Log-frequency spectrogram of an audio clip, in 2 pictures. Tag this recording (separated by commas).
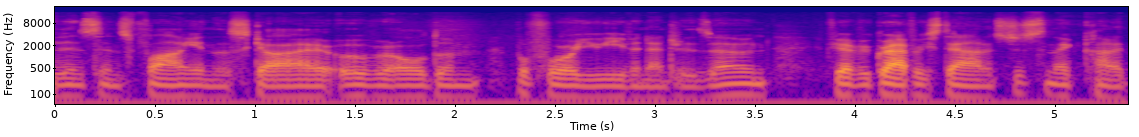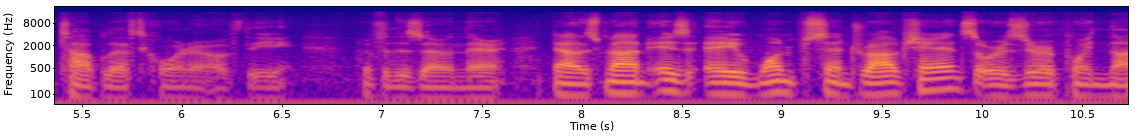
Speech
